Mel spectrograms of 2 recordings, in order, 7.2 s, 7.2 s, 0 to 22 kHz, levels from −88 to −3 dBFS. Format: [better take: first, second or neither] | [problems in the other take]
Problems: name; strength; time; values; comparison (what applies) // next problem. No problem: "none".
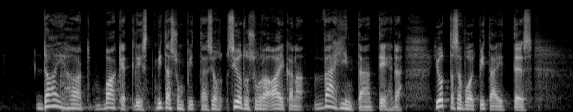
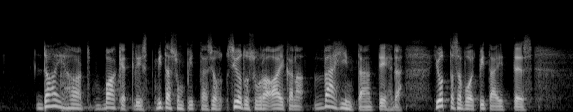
first | muffled; very; fading above 3 kHz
